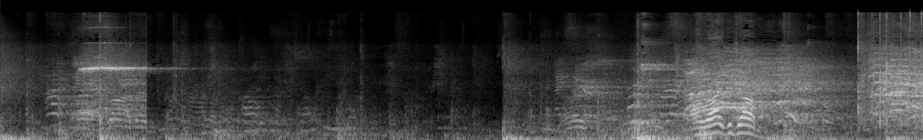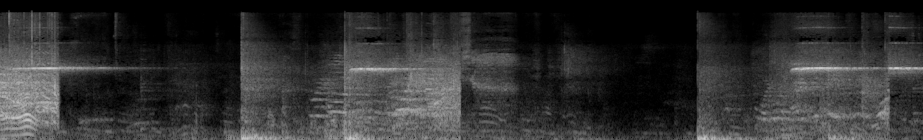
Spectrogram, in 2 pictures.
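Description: A referee's whistle blows sharply several times in a large echoing hall.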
